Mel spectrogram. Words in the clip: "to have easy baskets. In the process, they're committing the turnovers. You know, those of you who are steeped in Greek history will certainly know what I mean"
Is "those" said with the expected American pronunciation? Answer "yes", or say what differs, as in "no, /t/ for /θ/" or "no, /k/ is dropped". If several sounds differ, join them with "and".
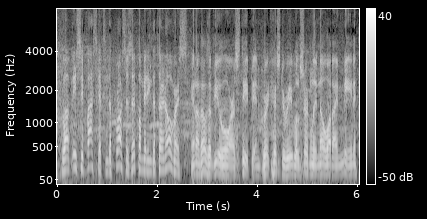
yes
